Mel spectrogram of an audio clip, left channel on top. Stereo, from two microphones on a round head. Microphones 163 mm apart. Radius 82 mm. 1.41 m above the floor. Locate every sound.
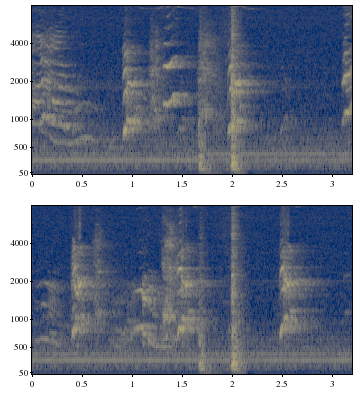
1.7 s a drawer: 25° left (ahead or behind), 1.7 m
